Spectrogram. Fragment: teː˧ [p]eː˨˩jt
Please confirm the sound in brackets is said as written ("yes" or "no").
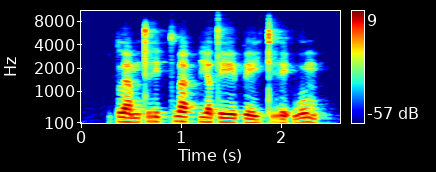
yes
